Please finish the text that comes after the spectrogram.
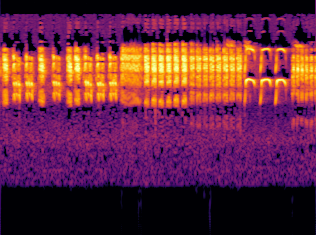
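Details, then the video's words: Male sedge warbler song from wetland reeds: loud, fast, churring chatter of repeated harsh notes running continuously, ending with sweeter rising whistled phrases, varied and rushed. "Sedge warbler song (Acrocephalus schoenobaenus) the warbler rapper"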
